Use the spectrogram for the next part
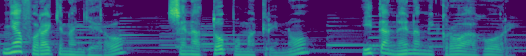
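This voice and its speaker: Calm man telling a fairy tale. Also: mid-range voice, faint music behind. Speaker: storyteller, podcast host. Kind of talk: scripted storybook narration.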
